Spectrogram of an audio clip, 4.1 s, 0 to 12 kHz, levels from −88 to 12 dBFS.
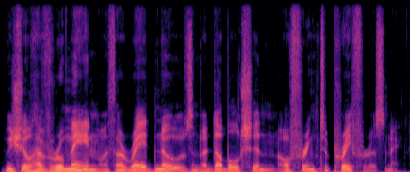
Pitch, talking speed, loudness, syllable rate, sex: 110 Hz, 265 wpm, -18 LUFS, 5.8 syllables/s, male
